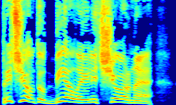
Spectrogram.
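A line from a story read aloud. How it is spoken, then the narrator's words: Yelling. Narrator (Russian): заорал Чик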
